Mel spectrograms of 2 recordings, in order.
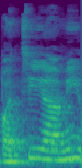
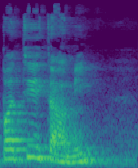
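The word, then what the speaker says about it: petit ami: If I write a word, for example, pati ami, so this is not pati ami, this is pati tami. So T will be pronounced before the word ami, the ending T, pati tami, which means a boyfriend actually, pati tami.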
